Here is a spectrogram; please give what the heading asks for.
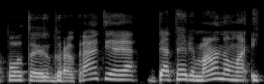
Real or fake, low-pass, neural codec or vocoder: fake; 14.4 kHz; codec, 32 kHz, 1.9 kbps, SNAC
